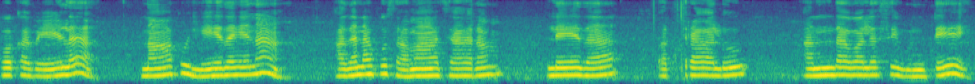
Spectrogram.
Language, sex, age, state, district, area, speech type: Telugu, female, 60+, Andhra Pradesh, Annamaya, urban, spontaneous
